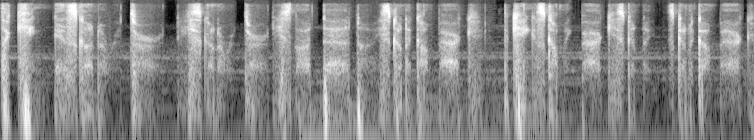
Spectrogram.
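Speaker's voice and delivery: whispered, repetitive mumbling muttered to oneself. Voicing a figure who repeats the same words over and over: muttering. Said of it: "you can kinda hear the muttering".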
